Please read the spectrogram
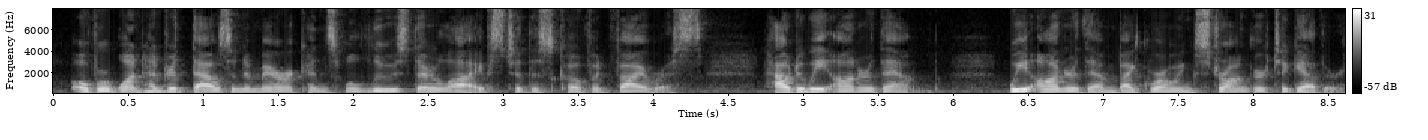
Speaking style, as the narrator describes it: he said

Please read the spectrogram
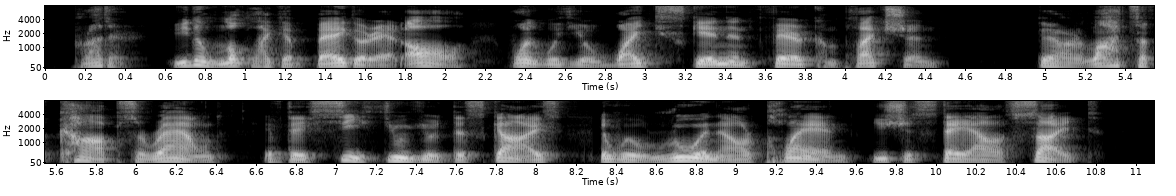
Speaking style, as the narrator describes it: Shi Qian whispered

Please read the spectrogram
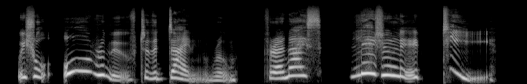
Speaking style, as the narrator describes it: York chirped

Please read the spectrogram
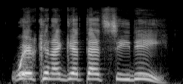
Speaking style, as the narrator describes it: After about 20 minutes of being mobbed another person shouted

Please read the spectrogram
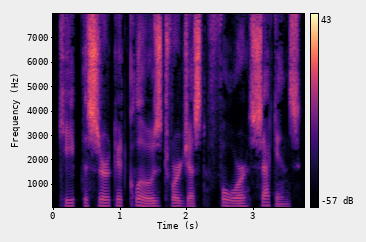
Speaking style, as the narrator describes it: he added slowly

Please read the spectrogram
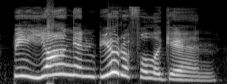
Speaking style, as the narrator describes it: cried Helga

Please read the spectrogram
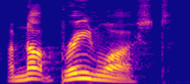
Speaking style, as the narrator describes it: Lily shouted, voice weak

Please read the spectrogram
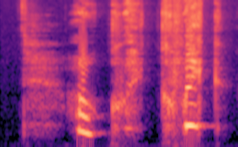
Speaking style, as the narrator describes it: cried Sally, panting with haste

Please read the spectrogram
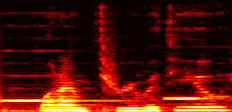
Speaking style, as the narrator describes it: whispered against the flesh of her stomach

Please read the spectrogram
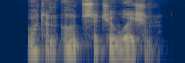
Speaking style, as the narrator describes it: Maurice mumbled, pondering the nature of the guest in the royal suite

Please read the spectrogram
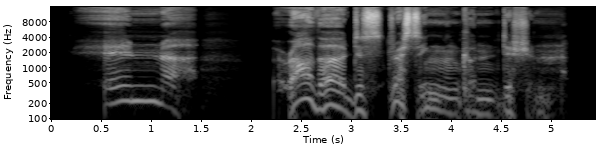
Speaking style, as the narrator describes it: Dumbledore said quietly

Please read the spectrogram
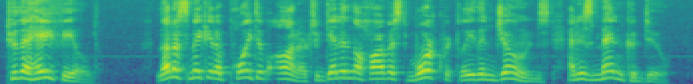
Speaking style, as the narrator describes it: cried Snowball

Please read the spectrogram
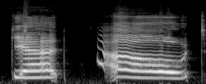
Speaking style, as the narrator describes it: Pharaoh shouted

